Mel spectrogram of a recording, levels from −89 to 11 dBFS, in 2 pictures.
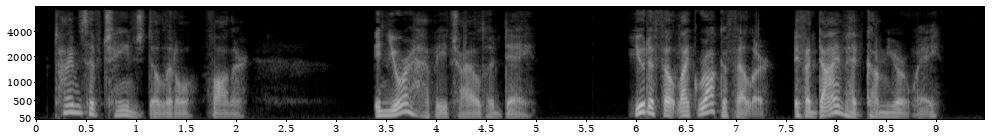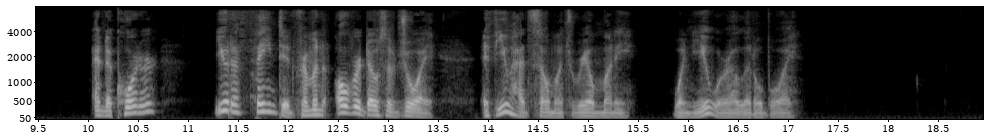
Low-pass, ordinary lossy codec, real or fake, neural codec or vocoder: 7.2 kHz; AAC, 32 kbps; real; none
